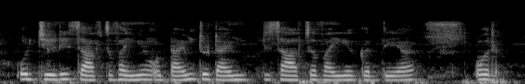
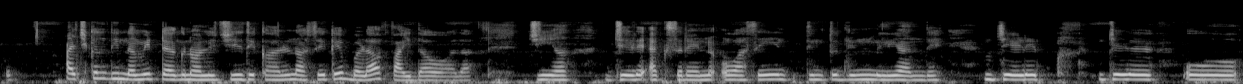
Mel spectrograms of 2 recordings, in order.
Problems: none marked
